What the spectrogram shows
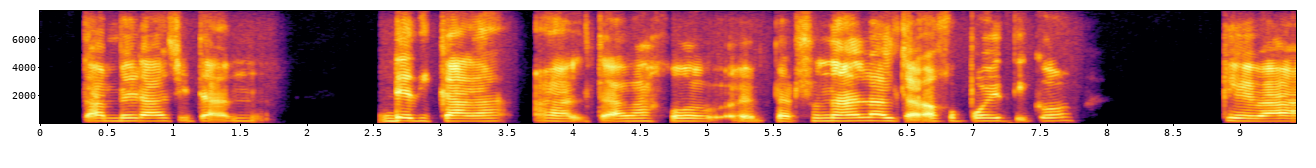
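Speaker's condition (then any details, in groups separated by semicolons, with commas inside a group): Cerebral palsy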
